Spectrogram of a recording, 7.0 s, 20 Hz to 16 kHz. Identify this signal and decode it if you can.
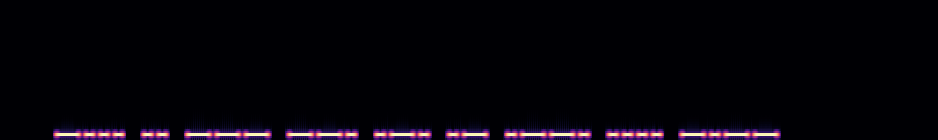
Morse code, heard as a keyed tone, about 21 wpm, 700 Hz. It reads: BIOGRAPHY
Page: Morse Code Ninja practice 22wpm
